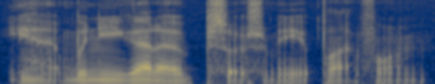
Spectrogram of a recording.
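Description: A young man talks through a casual solo podcast, rambling, joking and trailing off as he thinks aloud. His voice is lowish and mellow. The sound is close and dry. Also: steady tone, a little fast, vocal fry, clear, resonant tone, no echo. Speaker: podcast host.

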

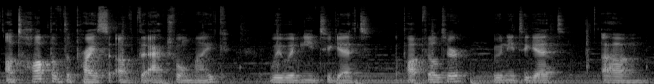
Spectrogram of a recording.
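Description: A man's voice: low voice, steady tone, moderate pace, bright, forceful tone, faint music behind. A man co-hosting a casual podcast chat, with a nasal voice, stuffy from allergies, rambling with many fillers and restarts. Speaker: podcast co-host. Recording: echoey room.

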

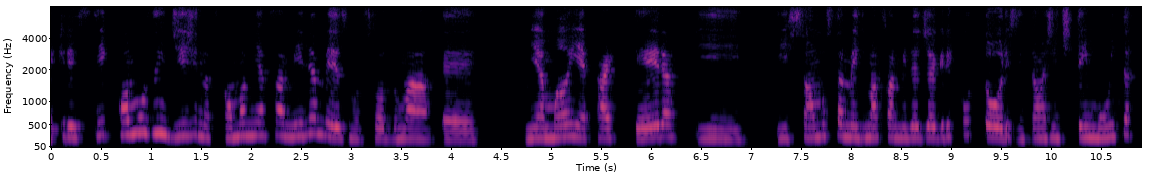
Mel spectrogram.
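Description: A soft-spoken woman in her 30s, whose first language is Guarani-Mbyá, gives a personal testimony in a slightly high voice. She is gentle and reflective, searching for words. The recording is dull, lo-fi audio.

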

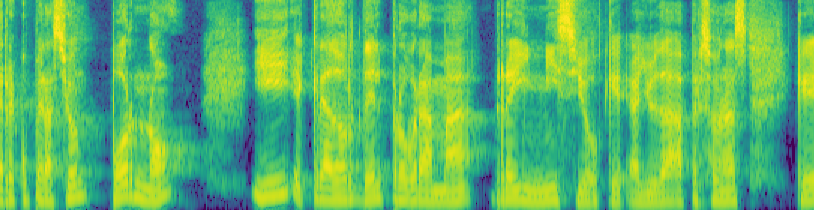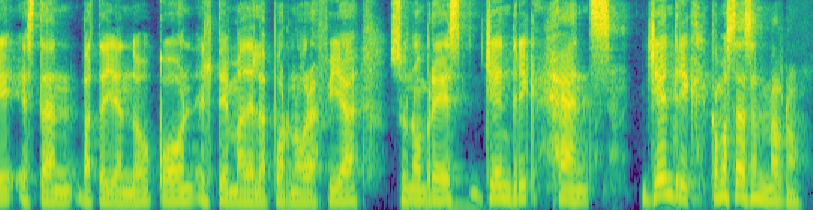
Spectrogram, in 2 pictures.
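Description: Animated Spanish-speaking podcast host, man. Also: a little high. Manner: friendly, many restarts and repeated words. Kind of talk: casual podcast interview.

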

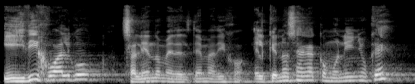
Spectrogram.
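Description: A man's voice: fairly high pitch, lively intonation, moderate pace. A priest preaching a Sunday sermon, scolding and teasing his congregation, acting out sarcastic quotes. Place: church. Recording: long church reverb.

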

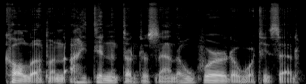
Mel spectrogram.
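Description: Low creaky-voiced man telling a story. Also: expressive, fairly quick, darkish tone, dry recording. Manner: rambling, hesitant with many fillers. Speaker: guest telling his story. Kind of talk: casual conversational storytelling.

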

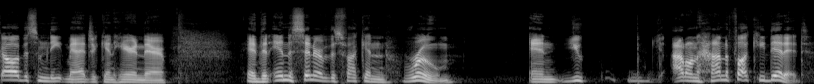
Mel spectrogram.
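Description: A man co-hosting a podcast, telling an animated, profane anecdote in casual chat. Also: medium pitch, dry recording. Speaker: podcast co-host. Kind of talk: casual storytelling.

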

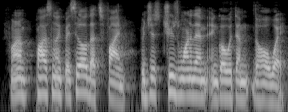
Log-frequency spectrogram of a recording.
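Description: Gravelly man explaining a Talmud lesson. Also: fast. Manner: animated explaining, lively pitch jumps for emphasis. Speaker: Talmud teacher. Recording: dull lo-fi sound.

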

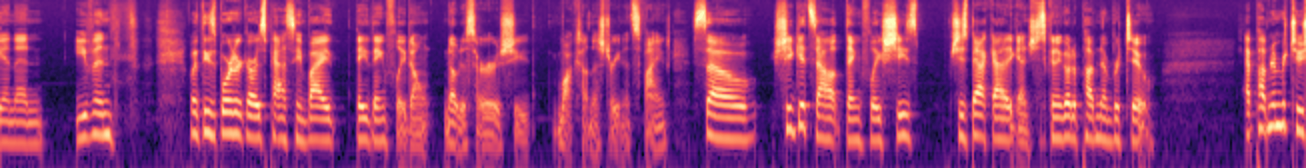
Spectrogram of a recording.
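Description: Brief: woman storyteller, low-pitched, casual and chatty, filler-heavy delivery. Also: a little fast, creaky. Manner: chatty, lots of "like" fillers, occasional swearing. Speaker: podcast storyteller.

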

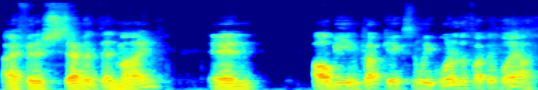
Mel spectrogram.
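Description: A man with a fairly low voice talks in a blunt, profane and jokey way. He is answering questions in a casual podcast chat. The sound bounces around an echoey room. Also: normal speed, vocal fry.

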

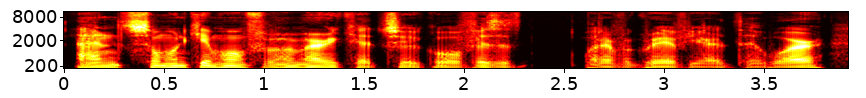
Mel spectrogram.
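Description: This west of Ireland speaker from County Mayo has a lowish, gravelly, dark voice that holds steady, captured in a studio without echo. A comedian and entertainer appearing as an interview guest, he tells relaxed stories, often repeating himself and restarting phrases.

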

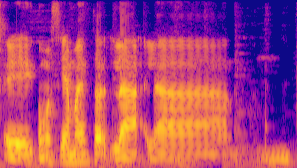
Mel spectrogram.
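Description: Campy Chilean-accented man, low-pitched. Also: slow, a bit bright, soft background music. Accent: Chilean Spanish. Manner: campy, rambling, joking. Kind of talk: casual chat.

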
